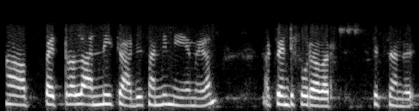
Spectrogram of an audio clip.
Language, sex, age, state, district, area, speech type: Telugu, female, 18-30, Telangana, Suryapet, urban, conversation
